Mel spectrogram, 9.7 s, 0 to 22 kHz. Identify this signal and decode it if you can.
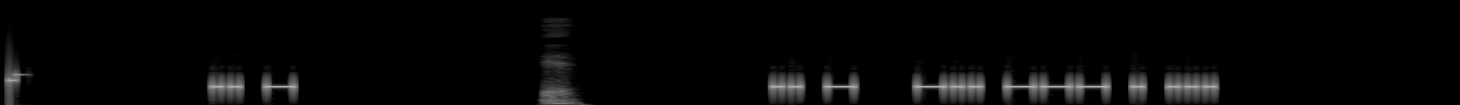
Morse code, heard as a keyed tone, about 20 wpm, 700 Hz. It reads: IT IT DOES
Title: Build A Phrase - 2-Word Phrases - 20wpm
